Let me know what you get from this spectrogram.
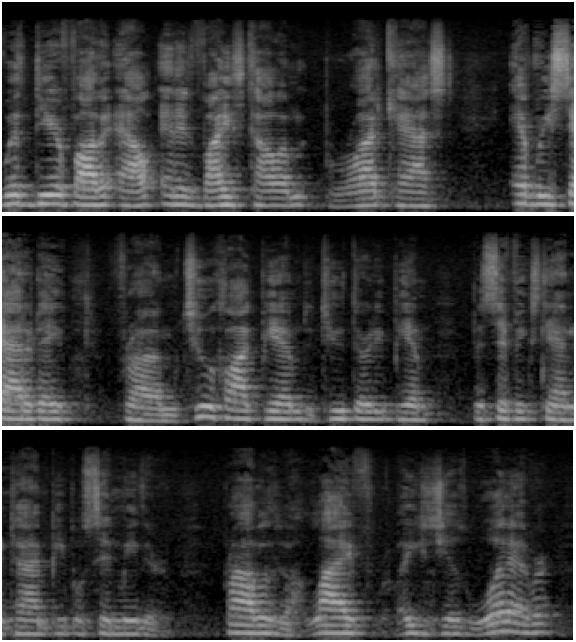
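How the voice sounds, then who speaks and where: A man's voice: mid-range voice, fairly even intonation, normal speed. A man hosting an advice show, sounding congested and stuffy-nosed, talking in a rambling, chatty way with restarts. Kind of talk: casual livestream monologue.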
